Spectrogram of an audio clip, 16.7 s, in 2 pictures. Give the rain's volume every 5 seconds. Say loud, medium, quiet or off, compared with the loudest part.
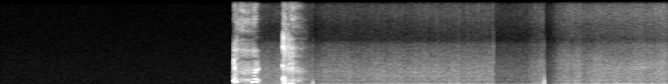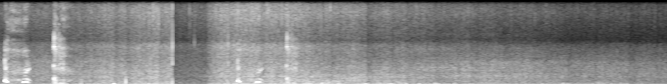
quiet, medium, loud, medium.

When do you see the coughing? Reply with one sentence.
You can hear the coughing from 2.9 to 3.8 s, from 8.4 to 9.3 s and from 11.3 to 12.2 s.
